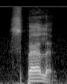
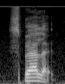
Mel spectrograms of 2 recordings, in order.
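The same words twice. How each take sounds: No difference in how they are said.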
